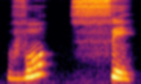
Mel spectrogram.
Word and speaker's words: você: Como eu posso saber que esse E é fechado? Nesse caso, é uma palavra que tem um acento circunflexo, esse acento aqui.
